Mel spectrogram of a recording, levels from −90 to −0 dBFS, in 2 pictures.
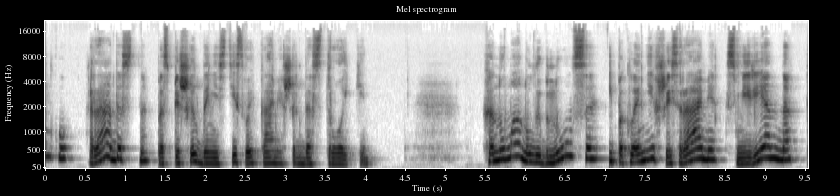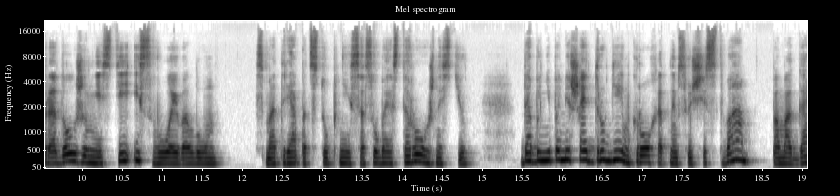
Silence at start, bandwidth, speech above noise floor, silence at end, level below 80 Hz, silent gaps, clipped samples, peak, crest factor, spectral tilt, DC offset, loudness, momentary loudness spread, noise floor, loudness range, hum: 0 s; 18.5 kHz; 45 dB; 0 s; -58 dBFS; none; under 0.1%; 0 dBFS; 12 dB; -5.5 dB/octave; under 0.1%; -12 LUFS; 7 LU; -57 dBFS; 4 LU; none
